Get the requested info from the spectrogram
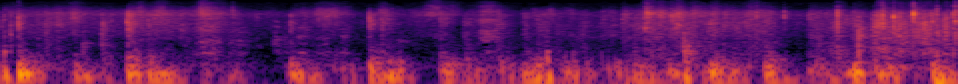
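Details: Hatch, an eight-year-old female Golden Retriever, pants in quick, steady, low breathy puffs, about two to three per second, with a faint hiss above each breath and no other clear sounds.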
